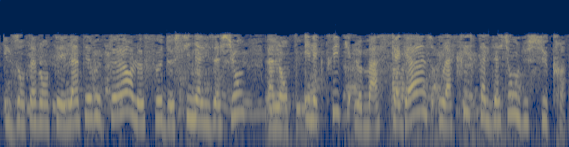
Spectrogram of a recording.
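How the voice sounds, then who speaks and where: A reporter reading a scripted news piece in a steady voice. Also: medium pitch, normal speed. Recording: phone-like audio with crowd behind.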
